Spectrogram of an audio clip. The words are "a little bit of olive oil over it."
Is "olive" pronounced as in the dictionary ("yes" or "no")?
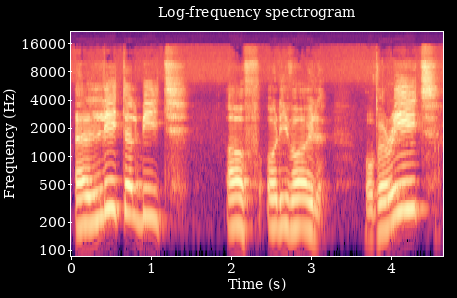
yes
